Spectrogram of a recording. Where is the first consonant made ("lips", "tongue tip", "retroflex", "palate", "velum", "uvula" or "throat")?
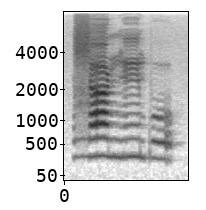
tongue tip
